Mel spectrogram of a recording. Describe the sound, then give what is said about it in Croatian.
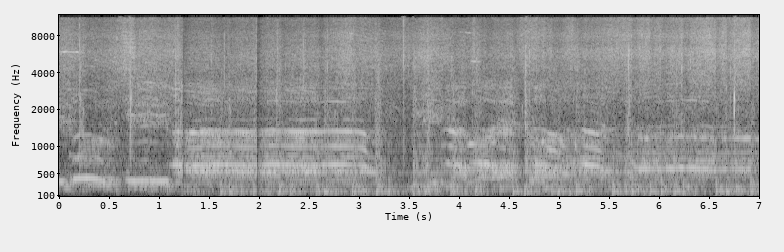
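A large crowd of football fans welcomes their club's newly crowned champions home late at night, with loud, continuous, dense cheering and chanting that holds steady throughout. “Nakon povratka iz Sarajeva, fudbalere i stručni štab kasno noćas dočekao je veliki broj navijača.”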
